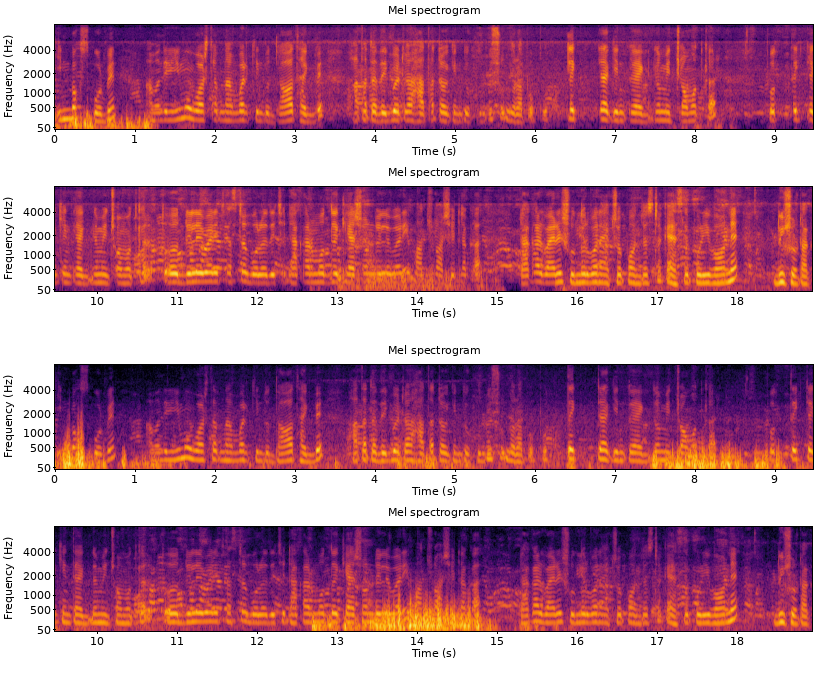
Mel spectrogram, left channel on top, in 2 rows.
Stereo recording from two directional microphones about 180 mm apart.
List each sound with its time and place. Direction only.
0.0 s speech: 5° right (ahead or behind)
13.5 s speech: 30° right (ahead or behind)
14.3 s speech: 15° right (ahead or behind)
